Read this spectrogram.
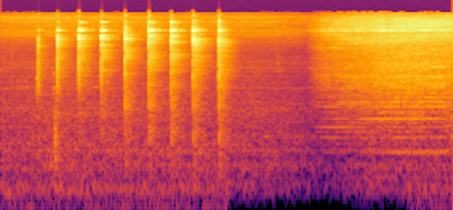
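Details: Nine sharp, ringing metallic mallet taps, then a rising hiss: a surgical mallet seating the final distal femoral cutting block after implant sizing with a posterior referencing system, during a left total knee arthroplasty.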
